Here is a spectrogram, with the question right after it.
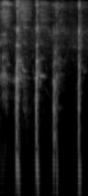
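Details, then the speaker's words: A cat sneezes in the background of a room recording: four quick, sharp sneezes packed into about one second in a rapid-fire run, quiet room behind. "By the way, If you hear that sneezing in the background, that's my cat."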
